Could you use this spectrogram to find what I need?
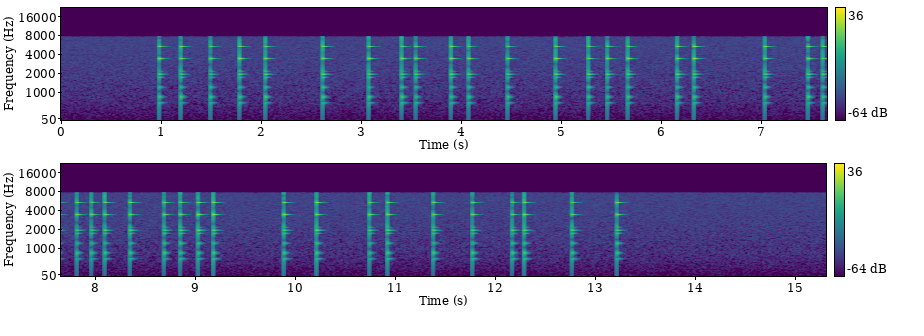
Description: Irregular taps on a metal pipe. There is no code.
